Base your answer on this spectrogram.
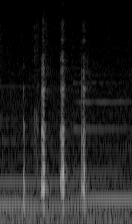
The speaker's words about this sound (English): Sorry about that. get away, duck! There's so many ducks. Oh, but these ones are scared. Okay, there we go. Go, go away.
